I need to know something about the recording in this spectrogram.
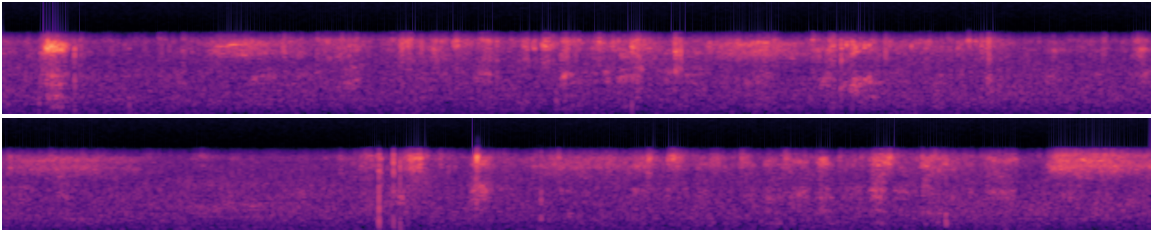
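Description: Two dogs growl playfully as they tussle.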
